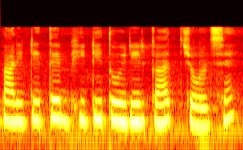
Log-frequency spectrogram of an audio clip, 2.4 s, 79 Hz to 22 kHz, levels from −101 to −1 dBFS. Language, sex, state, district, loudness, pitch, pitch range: Bengali, female, West Bengal, Alipurduar, -14 LUFS, 240 Hz, 230-255 Hz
